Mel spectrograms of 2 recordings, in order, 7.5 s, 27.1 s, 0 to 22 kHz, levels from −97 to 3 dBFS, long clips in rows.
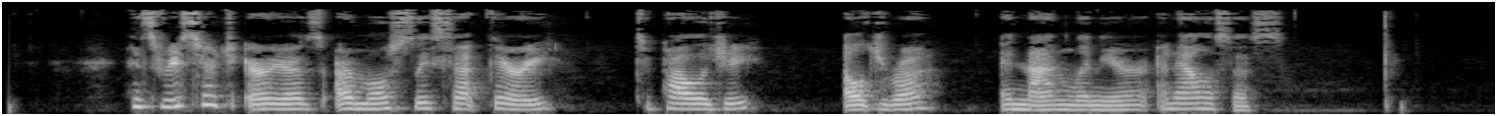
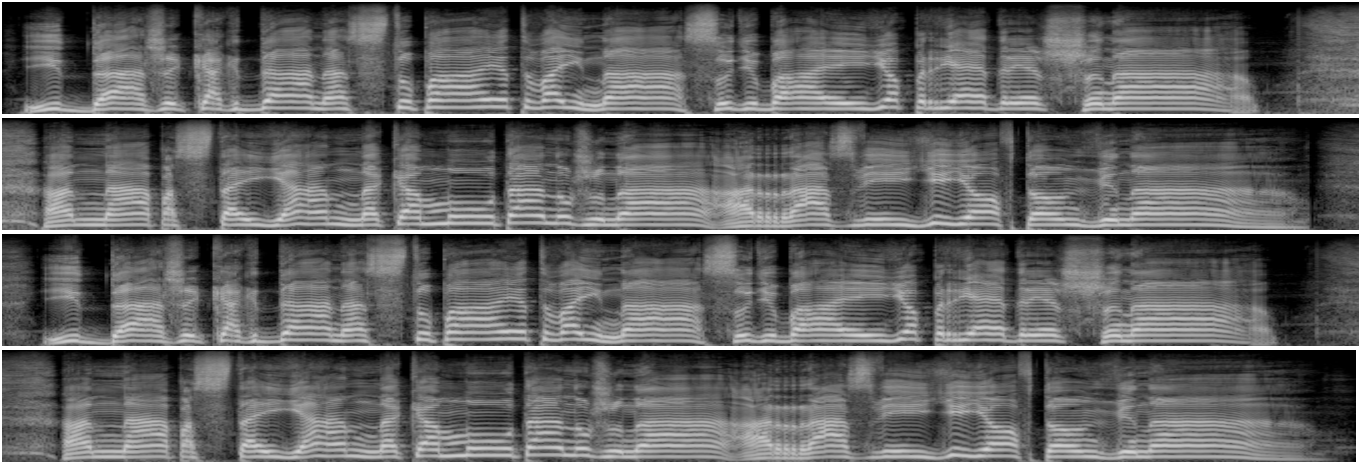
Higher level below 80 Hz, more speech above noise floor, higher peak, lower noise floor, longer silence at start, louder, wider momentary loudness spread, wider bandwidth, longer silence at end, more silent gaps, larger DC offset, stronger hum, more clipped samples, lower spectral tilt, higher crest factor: second, -62 dBFS vs -50 dBFS; first, 31 dB vs 21 dB; first, -2 dBFS vs -6 dBFS; first, -51 dBFS vs -41 dBFS; first, 0.45 s vs 0.1 s; about the same, -20 LUFS vs -20 LUFS; first, 19 LU vs 5 LU; second, 17 kHz vs 19.5 kHz; first, 0.55 s vs 0.25 s; neither; neither; neither; neither; about the same, -4 dB/octave vs -4 dB/octave; first, 20 dB vs 14 dB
